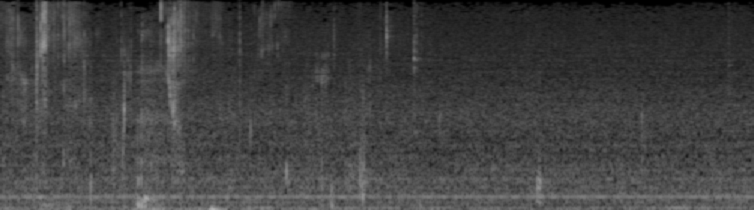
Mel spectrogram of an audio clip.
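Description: A young man sips and gulps a drink close to a microphone.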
